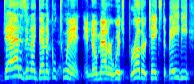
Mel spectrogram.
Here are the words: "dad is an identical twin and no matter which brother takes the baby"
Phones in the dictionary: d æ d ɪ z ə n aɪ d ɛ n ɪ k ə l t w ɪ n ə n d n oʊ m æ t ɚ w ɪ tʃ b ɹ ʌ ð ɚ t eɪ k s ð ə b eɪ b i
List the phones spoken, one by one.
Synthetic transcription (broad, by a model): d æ d ɪ z ə n aɪ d ɛ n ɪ k l t w ɪ n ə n n oʊ m æ t ɚ w ɪ tʃ b ɹ ʌ ð ɚ t eɪ k s ð ə b eɪ b i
